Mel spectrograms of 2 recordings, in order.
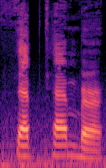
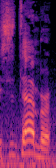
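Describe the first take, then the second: First: The P sound is clearly pronounced in the word. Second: The P sound is dropped from the word. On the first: The speaker calls it right. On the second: The speaker calls it wrong.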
